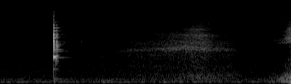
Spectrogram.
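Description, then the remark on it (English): Coffee pouring from a Chemex into a glass mug, the first pour of the new year: a sharp glassy click, then a soft, airy trickle that swells and fades over about a second, with no one speaking. “It's the first pour of the new year.”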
